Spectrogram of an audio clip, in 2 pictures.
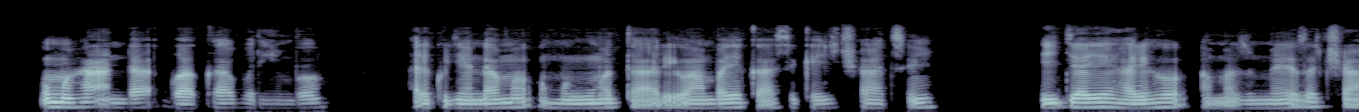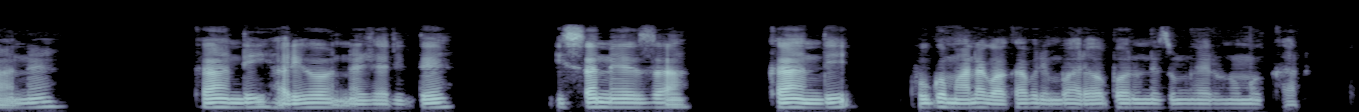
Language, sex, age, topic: Kinyarwanda, male, 25-35, government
